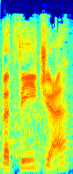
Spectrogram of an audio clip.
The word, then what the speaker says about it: Bathija: how do you say your last name? Bathija. Bash- Bathija. Yeah. Bathija? That's correct.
